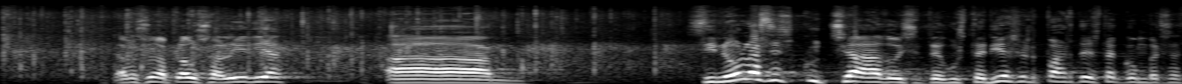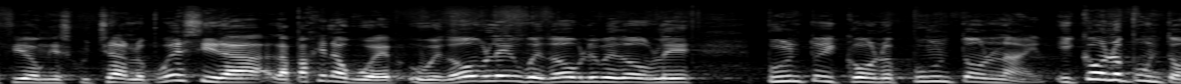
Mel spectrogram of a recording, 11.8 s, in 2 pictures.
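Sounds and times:
audience applause: 0:00.0 - 0:03.8
speech: 0:00.6 - 0:02.7, 0:03.5 - 0:11.8.

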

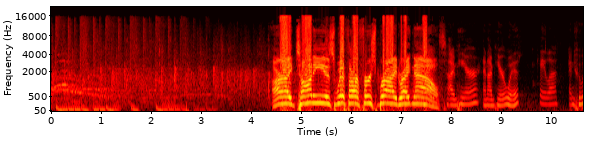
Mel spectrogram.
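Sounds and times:
audience applause: 0:00.0 - 0:07.7
speech: 0:04.4 - 0:10.6.

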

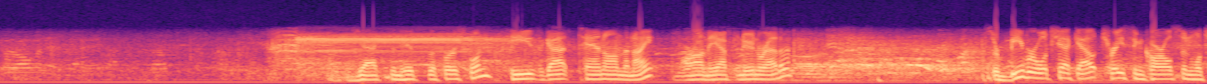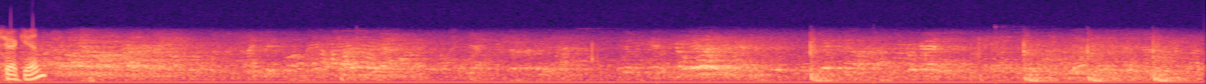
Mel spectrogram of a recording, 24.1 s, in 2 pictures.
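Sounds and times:
crowd murmur: 0:00.0 - 0:11.2, 0:12.4 - 0:24.1
speech: 0:03.6 - 0:08.1, 0:10.0 - 0:12.6
basketball dribbled on a court during a game: 0:22.3 - 0:23.9.

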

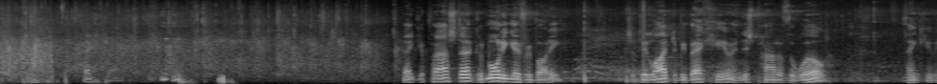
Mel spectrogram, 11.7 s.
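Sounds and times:
congregation applauding a guest speaker at a morning church service: 0:00.0 - 0:05.2
speech: 0:01.0 - 0:02.9, 0:05.0 - 0:07.2, 0:07.8 - 0:10.4, 0:11.3 - 0:11.7.

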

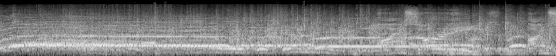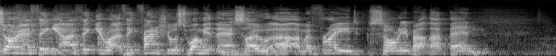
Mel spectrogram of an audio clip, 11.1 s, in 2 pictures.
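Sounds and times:
audience applauding: 0:00.0 - 0:06.4
speech: 0:05.5 - 0:10.5.

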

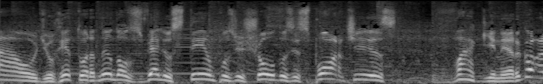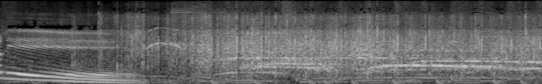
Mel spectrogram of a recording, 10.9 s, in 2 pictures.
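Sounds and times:
speech: 0:00.0 - 0:07.0
crowd applauding at a festival: 0:06.2 - 0:10.8
cheering: 0:06.5 - 0:10.8
whistles: 0:06.8 - 0:07.5.

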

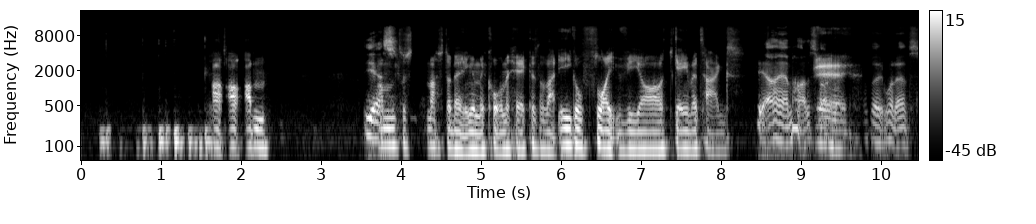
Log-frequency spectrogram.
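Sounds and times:
typing on a computer keyboard: 0:00.3 - 0:01.6
faint voice-like murmur: 0:01.6 - 0:02.3, 0:03.6 - 0:10.4
speech: 0:01.6 - 0:02.4, 0:03.6 - 0:10.4.

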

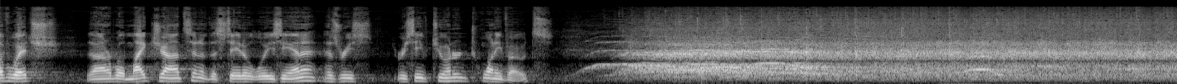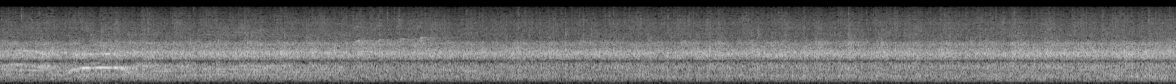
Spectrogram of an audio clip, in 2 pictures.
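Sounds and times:
speech: 0:00.0 - 0:05.7
applause in the House chamber: 0:05.8 - 0:23.5.

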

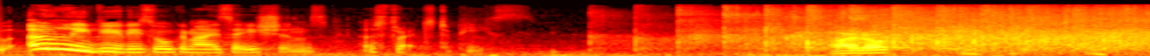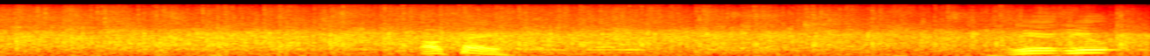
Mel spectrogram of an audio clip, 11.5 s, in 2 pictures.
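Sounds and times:
speech: 0:00.2 - 0:02.6, 0:04.2 - 0:05.6, 0:07.8 - 0:08.4, 0:10.8 - 0:11.4
audience applause: 0:03.2 - 0:11.4.

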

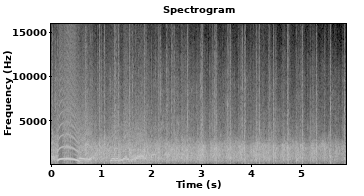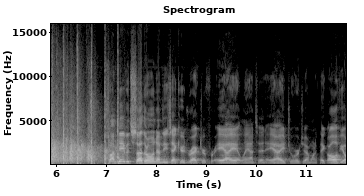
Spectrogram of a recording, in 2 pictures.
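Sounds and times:
audience applause for a panel and moderator: 0:00.0 - 0:07.3
speech: 0:07.1 - 0:11.7.

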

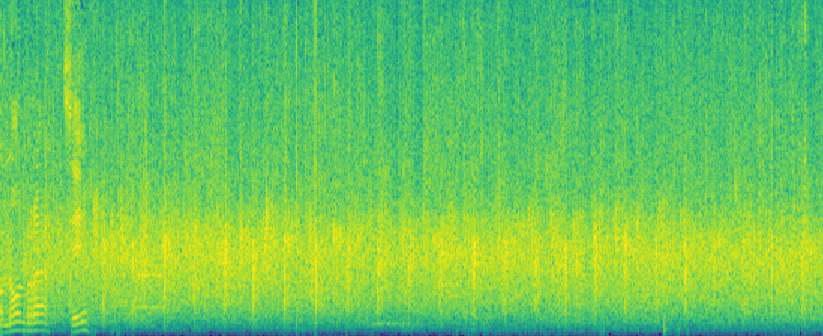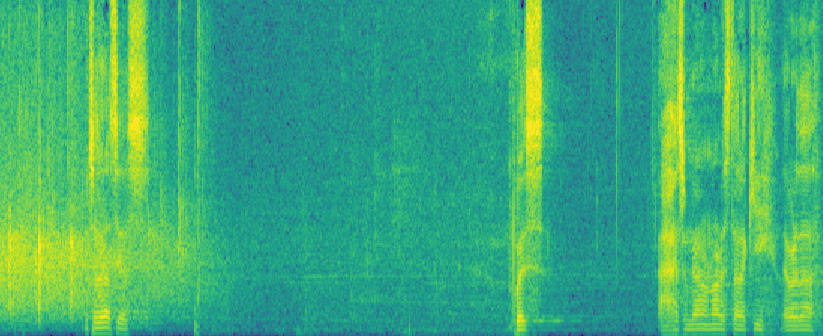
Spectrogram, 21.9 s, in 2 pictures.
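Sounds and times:
speech: 0:00.0 - 0:01.4, 0:12.2 - 0:13.0, 0:17.9 - 0:18.3, 0:20.0 - 0:21.9
audience applause: 0:00.0 - 0:13.8.

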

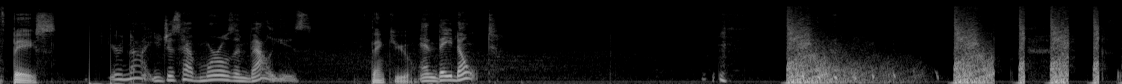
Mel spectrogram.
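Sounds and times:
speech: 0:00.1 - 0:05.0
voice imitating gunshots: 0:09.5 - 0:11.2.

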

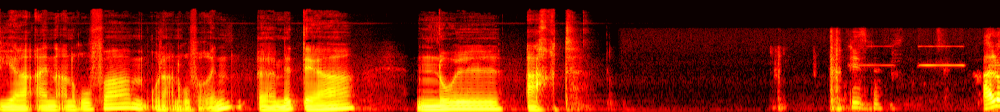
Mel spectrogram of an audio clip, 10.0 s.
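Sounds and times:
speech: 0:00.0 - 0:03.6, 0:04.2 - 0:05.8, 0:08.3 - 0:09.0
car parking beeper: 0:08.4 - 0:09.9.

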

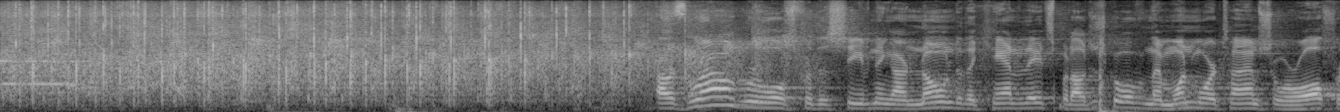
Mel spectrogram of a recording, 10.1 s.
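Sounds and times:
audience applause: 0:00.0 - 0:06.1
speech: 0:04.9 - 0:10.0.

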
